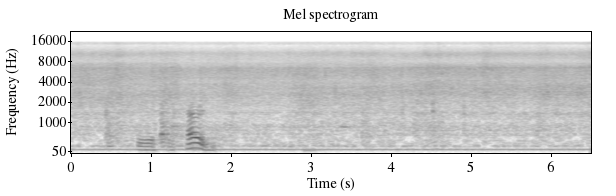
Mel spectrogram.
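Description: Plain ground beef frying on a grill sizzles steadily and closely, with a few brief stirring scrapes early on and a man's short remark over it.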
